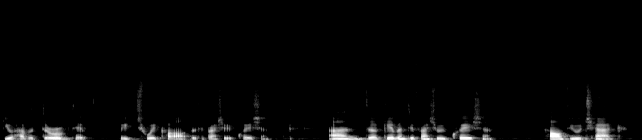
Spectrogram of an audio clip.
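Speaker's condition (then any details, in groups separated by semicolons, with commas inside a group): No condition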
